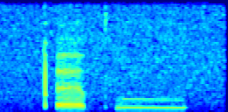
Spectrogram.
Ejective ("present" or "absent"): present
